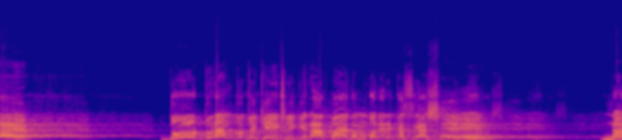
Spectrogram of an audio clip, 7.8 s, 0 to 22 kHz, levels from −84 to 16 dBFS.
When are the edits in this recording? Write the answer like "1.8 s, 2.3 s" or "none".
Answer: 3.5 s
